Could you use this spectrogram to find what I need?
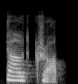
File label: "outcrop", Indian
